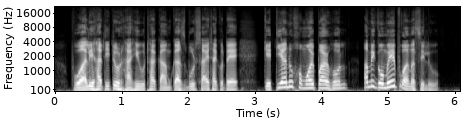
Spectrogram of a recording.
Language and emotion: Assamese, happy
